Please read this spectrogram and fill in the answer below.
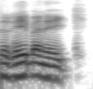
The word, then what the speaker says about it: Rebernik: I'm Christian Rebernik.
